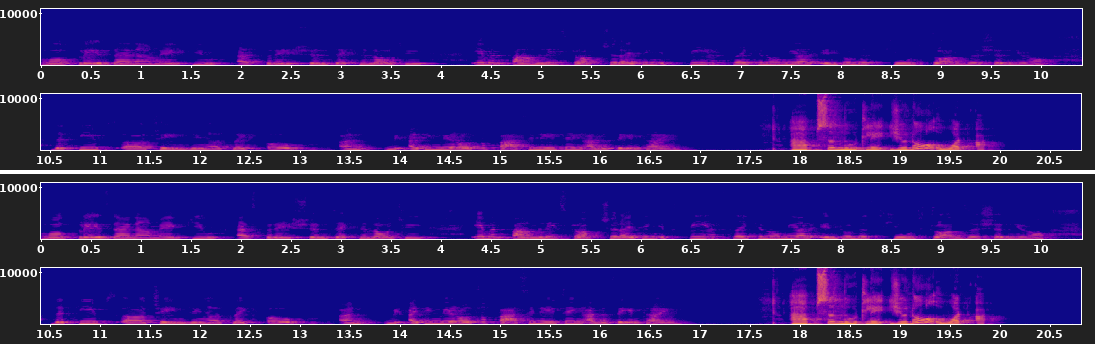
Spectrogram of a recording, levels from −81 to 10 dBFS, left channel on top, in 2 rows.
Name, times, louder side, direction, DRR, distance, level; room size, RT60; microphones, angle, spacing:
voice 1, 0.0-3.8 4.3-16.8, right 1 dB, 35° right, 2 dB, 2.4 m, -39 dB
voice 2, 17.9-19.8, right 1 dB, 20° right, 7 dB, 1.0 m, -23 dB
27.5 x 16.5 x 3.0 m, 0.37 s
head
